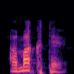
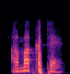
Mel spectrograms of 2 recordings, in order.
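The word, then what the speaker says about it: 甘くて: When I say devoiced, it's kind of very lightly pronounced or barely pronounced. So kute would become kte, kte. For example, when we conjugate the e adjective into te form, then we have something kute. Like abai, sweet, it becomes amakte, amakte.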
